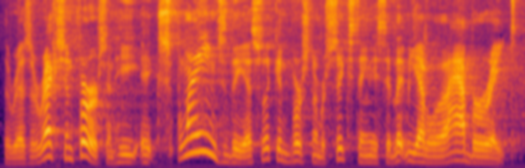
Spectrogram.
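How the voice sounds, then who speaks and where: A man preaching a sermon, teaching from the Bible in an emphatic way that swings between loud and soft. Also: mid-range voice, sing-song, moderate pace. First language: English. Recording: long reverb of a hall.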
